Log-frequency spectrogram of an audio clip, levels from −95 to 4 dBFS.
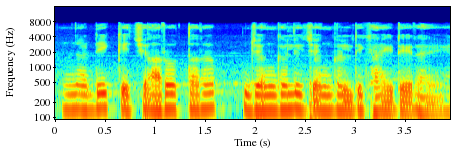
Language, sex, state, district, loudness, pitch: Hindi, male, Gujarat, Valsad, -16 LUFS, 145 Hz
